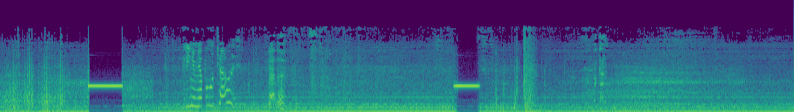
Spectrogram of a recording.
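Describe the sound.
A car engine is started and runs with a steady low rumble and a few revving swells, broken by two short electronic beeps, while people talk over it.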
